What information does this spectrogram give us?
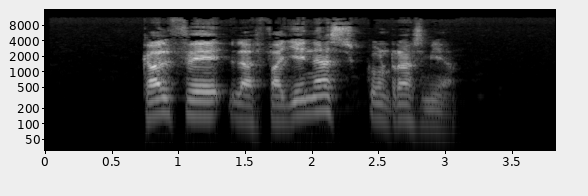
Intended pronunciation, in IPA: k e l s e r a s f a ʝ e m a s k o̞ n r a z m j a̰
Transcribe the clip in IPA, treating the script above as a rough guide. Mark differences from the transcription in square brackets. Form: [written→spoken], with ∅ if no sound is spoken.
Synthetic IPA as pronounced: k [e→a] l [s→f] e [r→l] a s f a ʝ e [m→n] a s k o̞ n r a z m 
